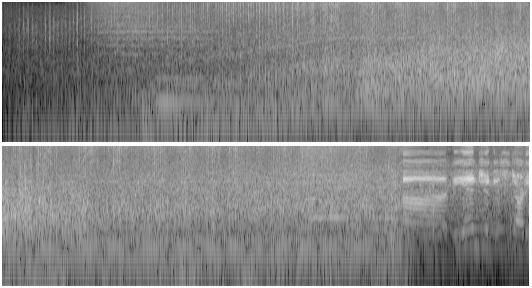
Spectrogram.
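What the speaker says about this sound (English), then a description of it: "The engine is starting to make some weird sounds. I hear a rattle and small pops." A video game aircraft engine spins up from a start into a loud, steady droning roar with a rising whine, carrying a rough rattling texture before cutting out sharply near the end.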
